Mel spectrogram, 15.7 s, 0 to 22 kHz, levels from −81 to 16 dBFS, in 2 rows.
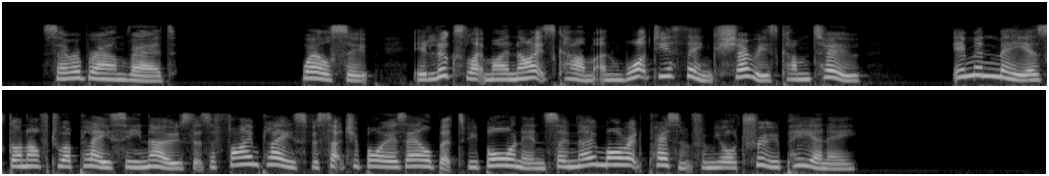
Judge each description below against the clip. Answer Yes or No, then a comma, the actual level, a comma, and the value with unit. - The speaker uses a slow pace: No, average, 200 wpm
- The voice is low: No, very high, 265 Hz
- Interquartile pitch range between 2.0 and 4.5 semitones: No, average, 5.2 semitones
